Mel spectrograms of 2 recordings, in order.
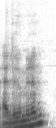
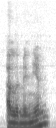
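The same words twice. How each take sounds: First: "aluminum" in four syllables, a-LOO-mi-num; American pronunciation. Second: "aluminium" in five syllables, al-yoo-MIN-ee-um; New Zealand pronunciation. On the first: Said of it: "you guys would say". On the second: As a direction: say "aluminium" with the stress on MIN and an extra "i". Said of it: "we say words like". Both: Shown as a demonstration.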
